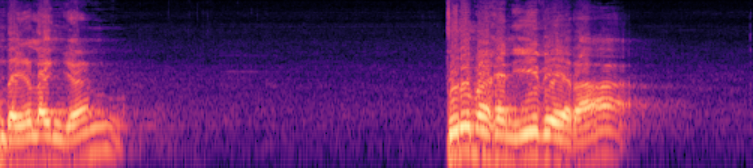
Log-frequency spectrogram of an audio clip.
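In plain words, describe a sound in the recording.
A man speaks forcefully into a microphone over loudspeakers, with echo trailing off outdoors.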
